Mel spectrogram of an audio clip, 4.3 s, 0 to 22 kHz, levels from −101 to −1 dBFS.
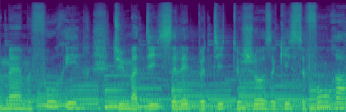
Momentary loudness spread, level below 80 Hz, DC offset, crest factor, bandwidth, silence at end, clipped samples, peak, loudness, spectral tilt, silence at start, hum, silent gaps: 3 LU; -52 dBFS; under 0.1%; 12 dB; 19 kHz; 0 s; under 0.1%; -14 dBFS; -27 LUFS; -6.5 dB/octave; 0 s; none; none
